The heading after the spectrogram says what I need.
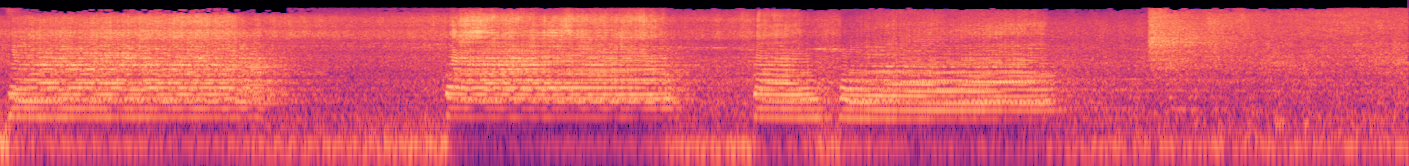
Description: A train blows the horn as it passes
